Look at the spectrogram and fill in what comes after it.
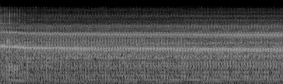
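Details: Waterpik irrigation device running in an adult man's left ear on the second visit, after overnight carbamide peroxide softener, steady high buzzing whine while flushing tough ear wax; patient reports it is not painful.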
